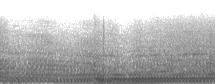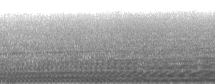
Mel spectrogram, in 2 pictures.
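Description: A car engine in GTA V on the NoPixel server revs and accelerates steadily, its pitch rising in a continuous drone that stays loud and unbroken throughout.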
